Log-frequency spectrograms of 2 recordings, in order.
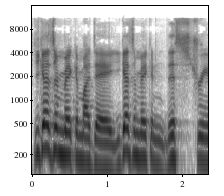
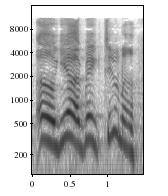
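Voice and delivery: high squeaky mock of a kid brother; mocking little brother; 9 semitones higher, slower than usual. Streamer mocking his little brother Jaden, high squeaky teasing. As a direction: mimic the annoying brother in a high voice. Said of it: "he's all like".

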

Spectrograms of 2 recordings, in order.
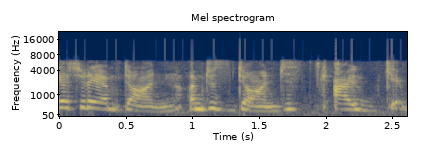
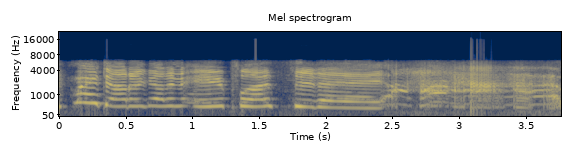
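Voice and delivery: high tearful cry; mock crying; 5 semitones higher, slower than usual. Proud of daughter's grade, mock crying. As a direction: sob proudly over good news. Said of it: "Or I'm talking about".

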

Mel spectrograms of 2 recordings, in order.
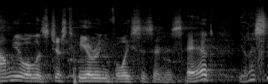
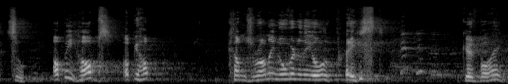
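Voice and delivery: ordinary talk, nothing marked

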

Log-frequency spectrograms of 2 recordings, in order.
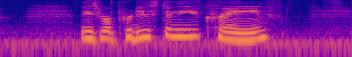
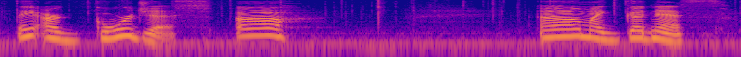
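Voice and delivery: ordinary talk, nothing marked

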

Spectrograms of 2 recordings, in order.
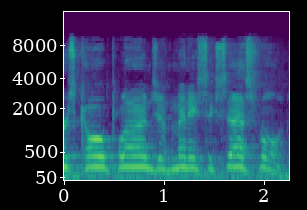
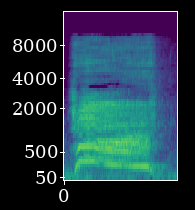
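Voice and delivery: shocked yelp; 7 semitones higher, 4 dB louder than usual. Real, not acted. First seconds in ice bath.

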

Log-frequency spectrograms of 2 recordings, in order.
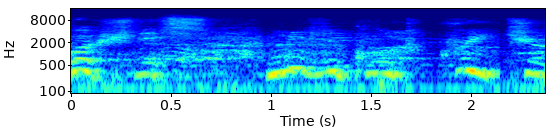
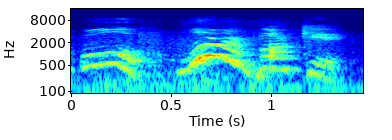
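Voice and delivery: excited call; 6 semitones higher, 8 dB louder than usual. Real, not acted.

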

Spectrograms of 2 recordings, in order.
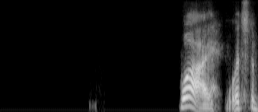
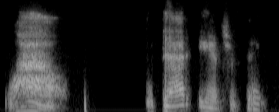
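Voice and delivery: awed hush; 5 semitones lower, 17 dB quieter than usual. Retold or imitated. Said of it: "And you said".

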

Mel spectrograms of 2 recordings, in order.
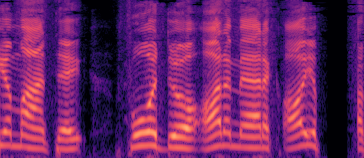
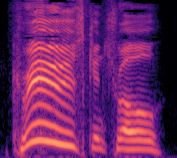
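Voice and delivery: "cruise control" stretched very slow and louder; drawn-out feature; 8 dB louder, much slower than usual. Acted. Dealer savoring the last feature for viewers, slow and drawn out.

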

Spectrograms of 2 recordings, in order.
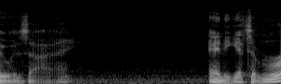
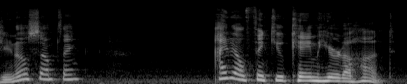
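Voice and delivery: high, knowing bear voice, softer on the question; bear punchline; 8 semitones higher, 3 dB quieter than usual. Acted. Bear tells the hunter he didn't come to hunt, high and smug. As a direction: deliver the last line as the smug bear, pitched up.

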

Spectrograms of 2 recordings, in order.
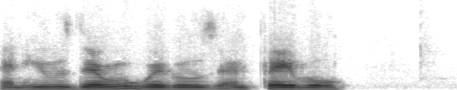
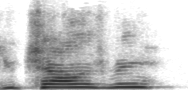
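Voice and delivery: mock-incredulous, pitched up high; imitating a cocky dancer; cocky challenge; 8 semitones higher, 3 dB louder than usual. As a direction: play the amused champion being called out. Legs answering a battle challenge.

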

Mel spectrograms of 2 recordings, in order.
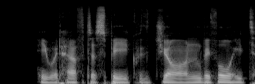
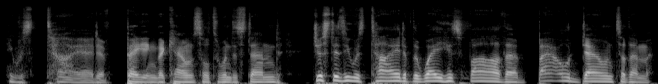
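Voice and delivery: plain reading voice

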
